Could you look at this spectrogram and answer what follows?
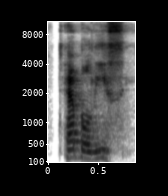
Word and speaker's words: Tbilisi: How do you pronounce the capital? Tbilisi. Tbilisi. Tbilisi.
